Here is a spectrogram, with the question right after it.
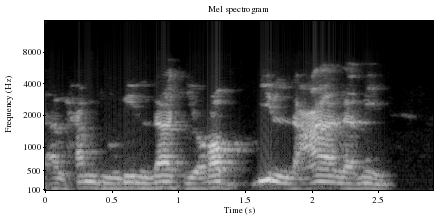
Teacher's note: untuk lafaz rabbi ya, maka mesti ditafkhimkan rohnya.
